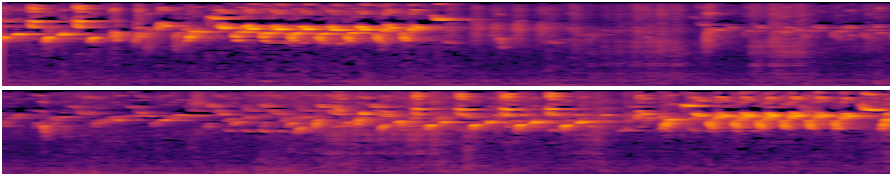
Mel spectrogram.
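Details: Caged male European goldfinch in breeding condition, a competition bird with a large repertoire, singing loud rapid twittering phrases of repeated high chirps and trills, a quieter stretch in the middle, then strong song again.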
